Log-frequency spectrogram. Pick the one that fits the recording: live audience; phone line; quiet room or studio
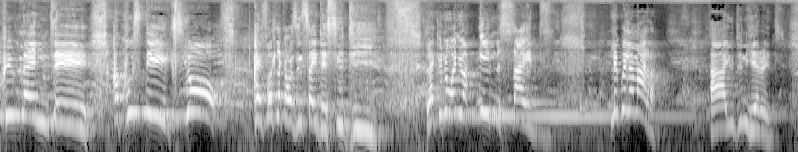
live audience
